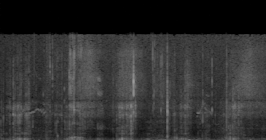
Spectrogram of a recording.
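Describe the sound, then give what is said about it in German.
Honey-coated salted nuts being crunched and chewed, a string of soft irregular crunches and chewing sounds at low level, with no talk. “Wer kommt auf die Idee, Nüsse mit Honig zu überziehen und dann Salz drüber zu schütten?”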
